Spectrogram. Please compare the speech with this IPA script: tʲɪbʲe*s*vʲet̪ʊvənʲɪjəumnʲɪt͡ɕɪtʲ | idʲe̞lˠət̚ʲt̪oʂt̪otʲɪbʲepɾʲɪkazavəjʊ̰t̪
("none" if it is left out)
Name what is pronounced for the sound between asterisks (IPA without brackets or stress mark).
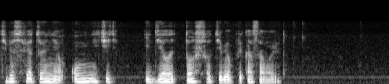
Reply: s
